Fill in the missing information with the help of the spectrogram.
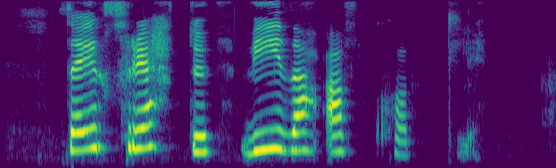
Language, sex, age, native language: Icelandic, female, 9, Icelandic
